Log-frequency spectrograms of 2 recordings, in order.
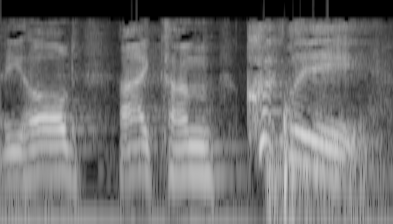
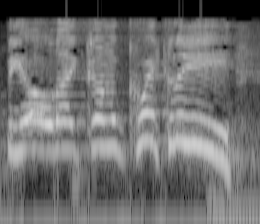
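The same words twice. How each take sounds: First: It is said with normal energy. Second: It is said with extra energy.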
